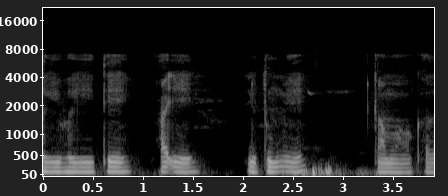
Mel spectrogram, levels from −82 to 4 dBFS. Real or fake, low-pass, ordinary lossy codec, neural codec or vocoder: real; 7.2 kHz; Opus, 64 kbps; none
